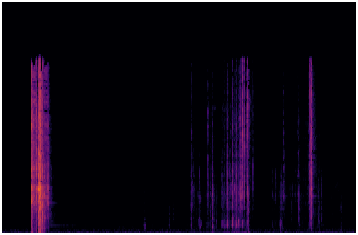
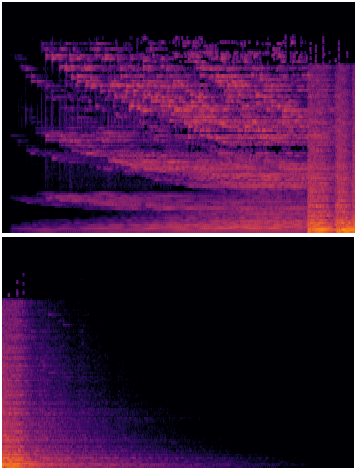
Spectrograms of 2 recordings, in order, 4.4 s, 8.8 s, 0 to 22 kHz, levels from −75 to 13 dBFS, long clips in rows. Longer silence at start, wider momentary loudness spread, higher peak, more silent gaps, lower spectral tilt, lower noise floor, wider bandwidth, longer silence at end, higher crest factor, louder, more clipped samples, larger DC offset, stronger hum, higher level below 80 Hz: about the same, 0.35 s vs 0.3 s; second, 20 LU vs 23 LU; about the same, 0 dBFS vs 0 dBFS; neither; second, 1 dB/octave vs -3.5 dB/octave; second, -67 dBFS vs -82 dBFS; second, 17 kHz vs 19 kHz; second, 0.55 s vs 2.65 s; first, 32 dB vs 20 dB; second, -24 LUFS vs -18 LUFS; neither; neither; neither; second, -62 dBFS vs -40 dBFS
